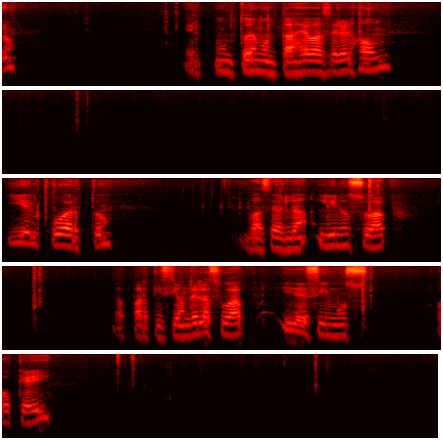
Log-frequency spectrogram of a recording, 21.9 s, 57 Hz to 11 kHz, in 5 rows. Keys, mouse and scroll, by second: 1.7-3.2 typing, 3.5 Return, 5.1 Return, 7.7 Down, 7.8 Down, 8.0 Down, 9.1 Return, 10.5 Down, 10.6 Down, 10.9 Down, 11.0 Down, 11.5 Down, 12.4 Return, 12.4 typing, 13.4 Return, 15.7 Right, 16.7 Return, 19.1 Right, 19.1 Left, 19.1 Return, 19.4 Down, 20.6 Return.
